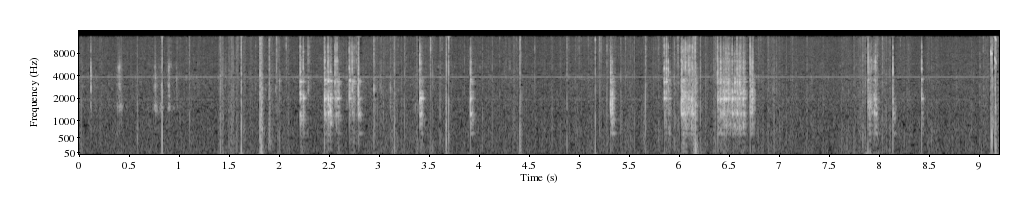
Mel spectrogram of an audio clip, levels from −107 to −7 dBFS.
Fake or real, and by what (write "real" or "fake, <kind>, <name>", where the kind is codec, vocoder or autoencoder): real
